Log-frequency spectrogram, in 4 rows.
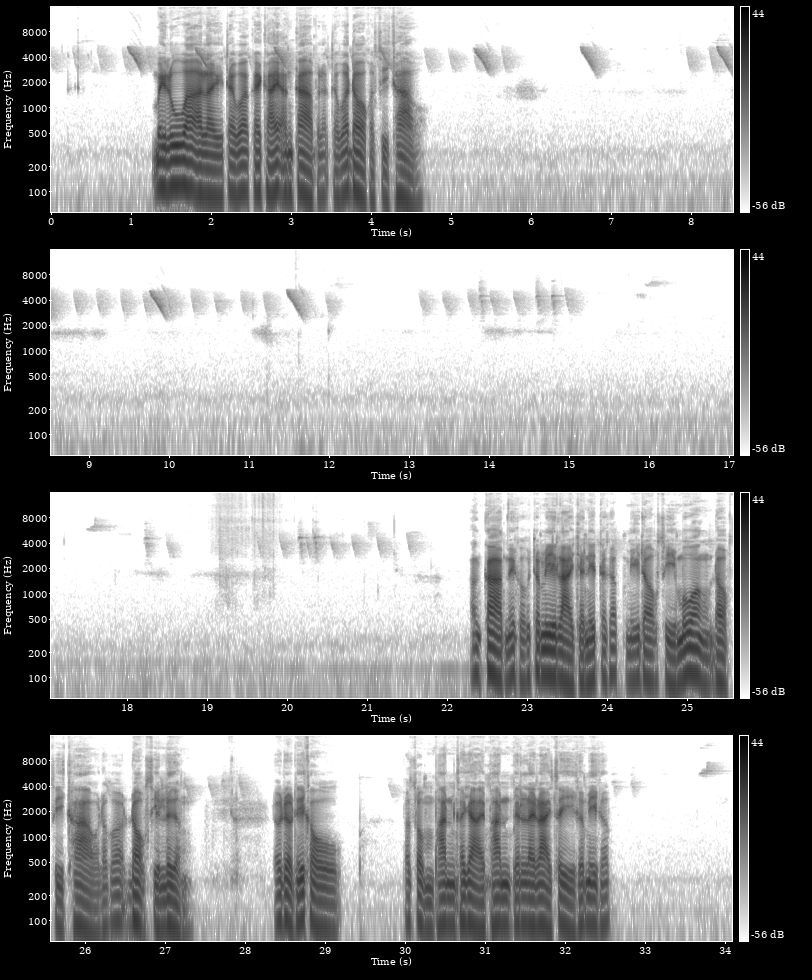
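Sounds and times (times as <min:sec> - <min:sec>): faint bird chirps: 0:00.0 - 0:34.0.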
